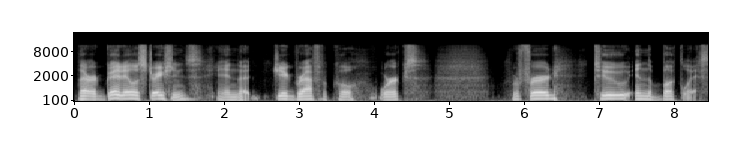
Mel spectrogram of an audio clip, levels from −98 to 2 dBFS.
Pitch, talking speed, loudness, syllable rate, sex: 140 Hz, 100 wpm, -19 LUFS, 3.8 syllables/s, male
